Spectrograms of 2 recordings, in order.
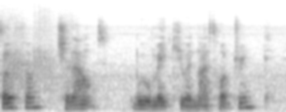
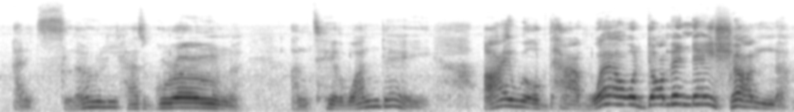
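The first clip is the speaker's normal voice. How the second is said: slow, louder hammed-up villain boast; mock villain; 2 semitones higher, 8 dB louder, slower than usual. Streamer joking about his channel's growth, mock villain gloat. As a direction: gloat like a cartoon supervillain.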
